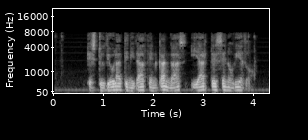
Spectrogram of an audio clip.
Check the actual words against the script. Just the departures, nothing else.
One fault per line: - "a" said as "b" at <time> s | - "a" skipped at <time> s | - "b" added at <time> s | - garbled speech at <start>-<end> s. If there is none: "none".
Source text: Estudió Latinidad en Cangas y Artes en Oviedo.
none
